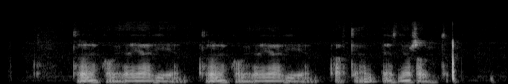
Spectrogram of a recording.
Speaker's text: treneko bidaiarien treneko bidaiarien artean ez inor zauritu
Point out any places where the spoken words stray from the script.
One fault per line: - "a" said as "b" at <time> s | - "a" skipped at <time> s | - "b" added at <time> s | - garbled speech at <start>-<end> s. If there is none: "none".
none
